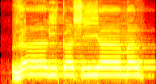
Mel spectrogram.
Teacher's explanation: syia ya fathah diikuti alif 2 harakat mad tabi'i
